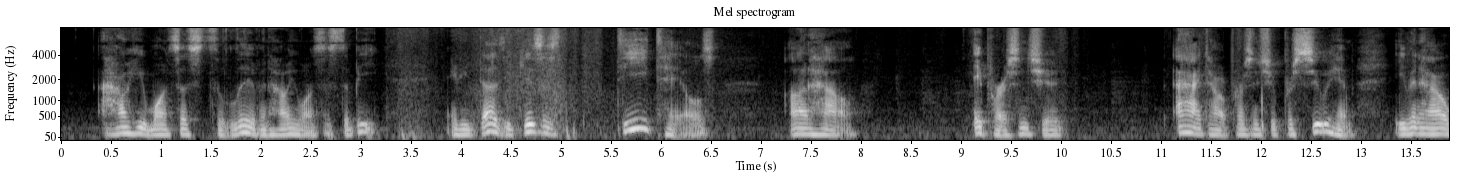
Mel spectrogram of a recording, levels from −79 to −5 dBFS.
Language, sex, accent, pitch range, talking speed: English, male, American, 95-115 Hz, 145 wpm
